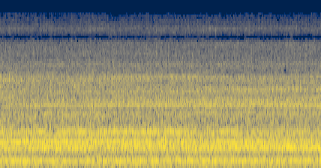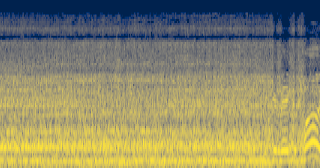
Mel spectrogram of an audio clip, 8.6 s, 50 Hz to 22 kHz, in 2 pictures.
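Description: A John Deere 3038E compact tractor engine idles close by in a steady, loud, unbroken diesel drone with a low rumble throughout.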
